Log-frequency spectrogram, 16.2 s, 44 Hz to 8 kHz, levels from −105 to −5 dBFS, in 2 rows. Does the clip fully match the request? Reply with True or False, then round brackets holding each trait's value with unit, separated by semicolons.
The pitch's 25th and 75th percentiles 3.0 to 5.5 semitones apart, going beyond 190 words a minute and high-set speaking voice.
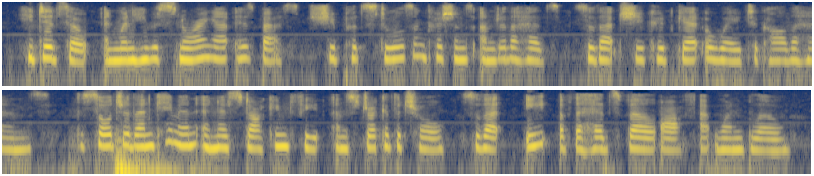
False (2.4 semitones; 200 wpm; 230 Hz)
